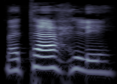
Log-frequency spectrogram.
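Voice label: "matah" ergative, Archi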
